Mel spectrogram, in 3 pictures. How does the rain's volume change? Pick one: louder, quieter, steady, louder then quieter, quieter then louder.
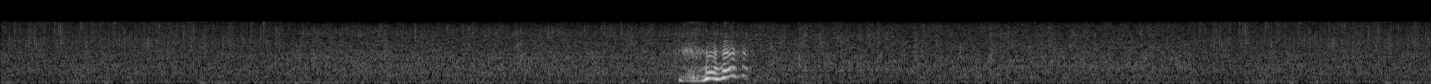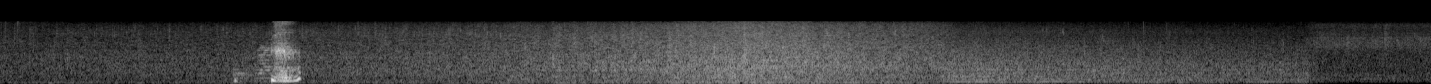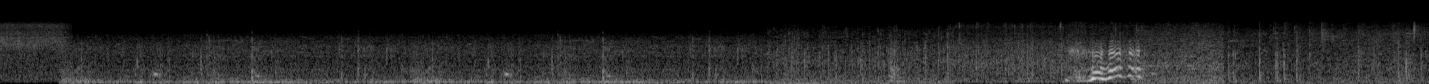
louder then quieter.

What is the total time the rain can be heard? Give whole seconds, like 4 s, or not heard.
43 s.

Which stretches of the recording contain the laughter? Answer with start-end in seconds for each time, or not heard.
6.8-7.5, 16.6-17.4, 39.2-40.2.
